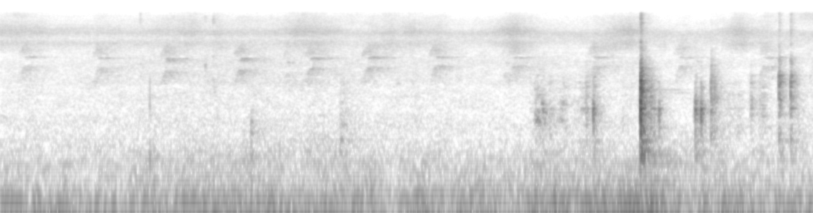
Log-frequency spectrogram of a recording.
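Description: Hand-handling noise at an engine's distributor: a few sharp metallic clicks and knocks in the second half, one louder click about three-quarters of the way through, over a low steady hum.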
